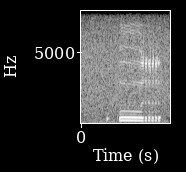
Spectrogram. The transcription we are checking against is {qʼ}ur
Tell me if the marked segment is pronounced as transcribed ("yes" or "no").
no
